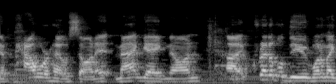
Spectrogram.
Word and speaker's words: Gagnon: You pronounce my last name Gagnon. It's Gagnon. It's French Canadian.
